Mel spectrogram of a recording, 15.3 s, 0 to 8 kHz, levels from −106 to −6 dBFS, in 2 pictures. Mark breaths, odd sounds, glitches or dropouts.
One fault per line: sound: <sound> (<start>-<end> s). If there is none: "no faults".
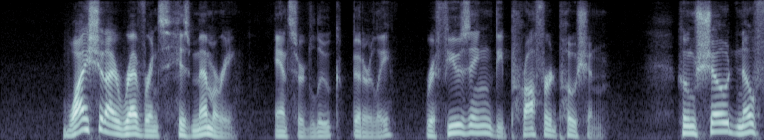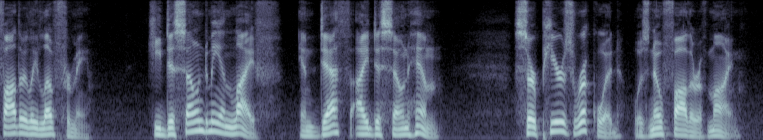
no faults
